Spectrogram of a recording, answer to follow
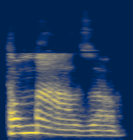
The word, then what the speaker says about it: Tommaso: Is that how you pronounce it, Tommaso? Yeah, my Italian counterparts, it's like they really pronounce the double M. It's like Tommaso.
